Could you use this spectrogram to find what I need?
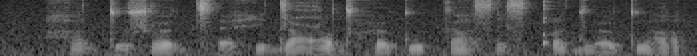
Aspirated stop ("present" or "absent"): absent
